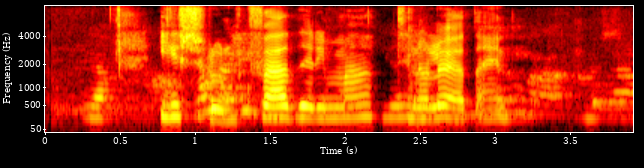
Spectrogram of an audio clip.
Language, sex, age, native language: Icelandic, male, 14, Icelandic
